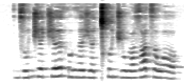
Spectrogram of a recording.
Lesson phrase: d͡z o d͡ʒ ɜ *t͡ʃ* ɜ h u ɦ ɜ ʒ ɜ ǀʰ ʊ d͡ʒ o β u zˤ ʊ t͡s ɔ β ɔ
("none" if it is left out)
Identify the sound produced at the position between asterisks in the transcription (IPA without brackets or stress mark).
t͡ʃ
